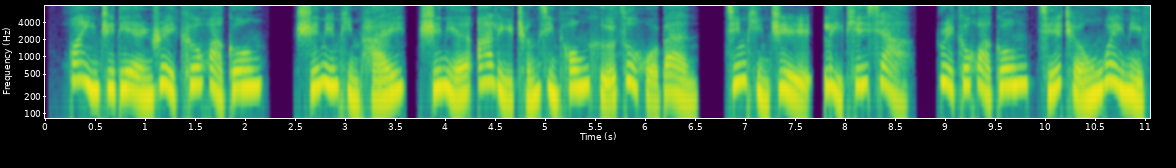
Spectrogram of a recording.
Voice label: 女 彩铃, 国语女声配音; 瑞科化工

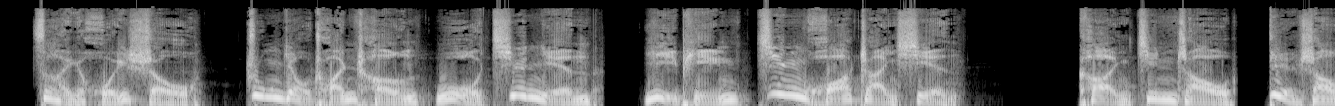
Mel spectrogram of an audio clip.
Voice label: 男 宣传广告; 汉珍御典 中式男露延时喷剂

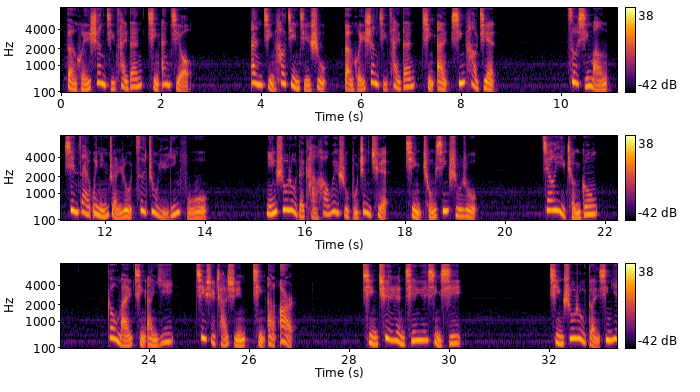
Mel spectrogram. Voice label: 女 语音声讯类样音 甜美 沉稳

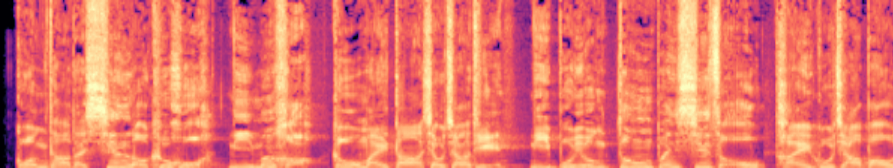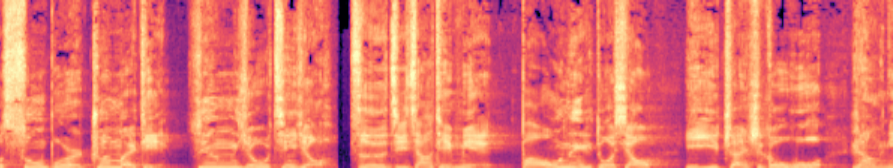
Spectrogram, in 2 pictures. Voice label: 男 促销; 购物购

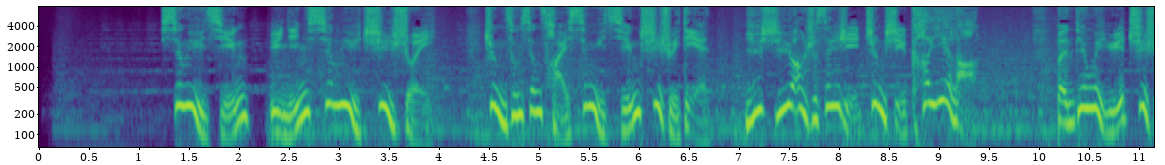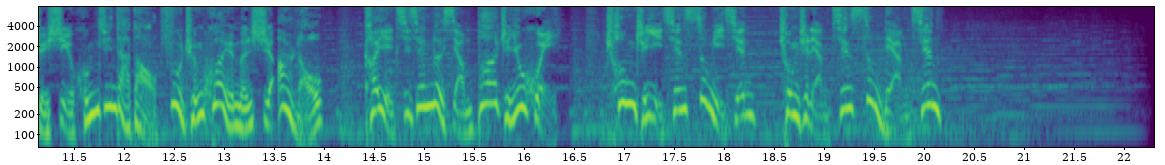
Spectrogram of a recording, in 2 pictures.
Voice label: 男 广告 开业啦; 湘豫情

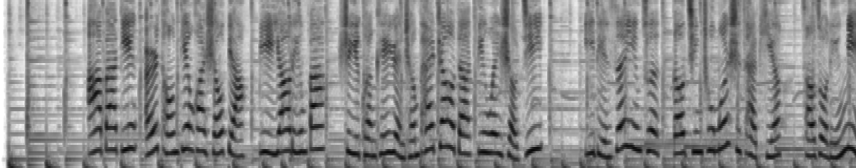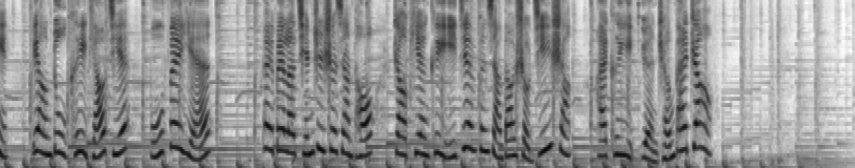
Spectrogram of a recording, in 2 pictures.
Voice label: 女-角色-女童

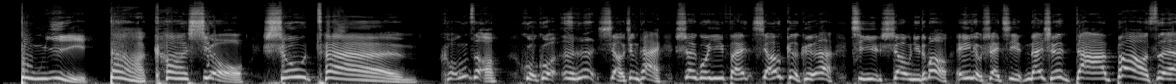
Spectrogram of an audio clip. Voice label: 男 平台会宣传 搞怪多变; 东易

